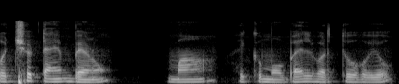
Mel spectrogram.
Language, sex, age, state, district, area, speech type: Sindhi, male, 30-45, Maharashtra, Thane, urban, spontaneous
